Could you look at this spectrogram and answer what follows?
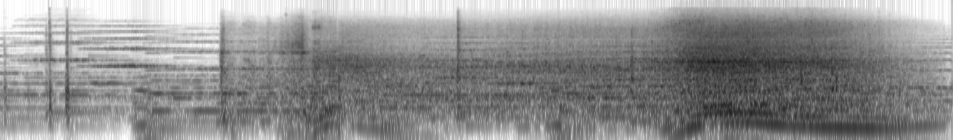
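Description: A car engine hums steadily while driving, rising to a louder rev near the end, with a few short sharp clicks early on and no voices over it.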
